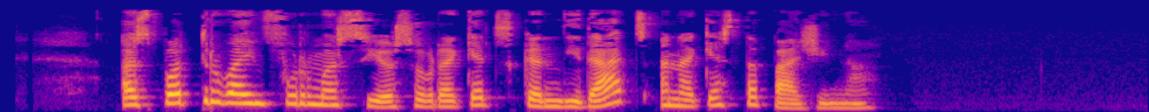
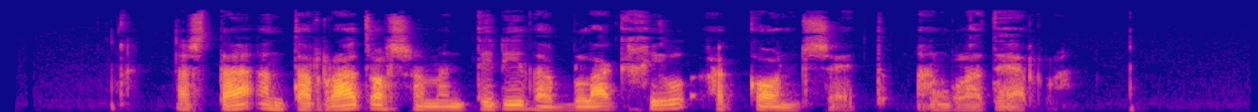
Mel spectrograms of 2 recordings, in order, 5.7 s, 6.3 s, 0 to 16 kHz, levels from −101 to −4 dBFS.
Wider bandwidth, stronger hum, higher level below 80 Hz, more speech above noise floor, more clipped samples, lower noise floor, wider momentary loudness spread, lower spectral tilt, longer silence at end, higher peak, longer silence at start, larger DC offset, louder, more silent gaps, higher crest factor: about the same, 11.5 kHz vs 11.5 kHz; neither; second, -76 dBFS vs -64 dBFS; first, 55 dB vs 49 dB; neither; about the same, -78 dBFS vs -77 dBFS; second, 8 LU vs 16 LU; about the same, -4.5 dB/octave vs -5 dB/octave; first, 1.4 s vs 0.95 s; first, -4 dBFS vs -8 dBFS; second, 0.6 s vs 0.9 s; neither; first, -24 LUFS vs -29 LUFS; neither; about the same, 22 dB vs 22 dB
